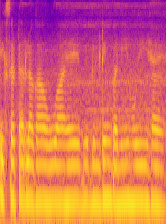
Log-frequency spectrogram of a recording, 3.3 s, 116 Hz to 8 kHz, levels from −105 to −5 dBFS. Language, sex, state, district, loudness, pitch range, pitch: Hindi, female, Chhattisgarh, Bilaspur, -15 LUFS, 175-180 Hz, 180 Hz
